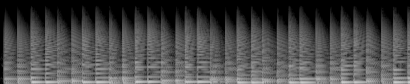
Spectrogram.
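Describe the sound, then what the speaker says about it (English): Chords from a Roland Juno 60 synthesizer swell in a wide chorus shimmer, bright rhythmic stabs pulsing evenly over a thin low end, heard alone and fairly close. "And the Juno 60 sounds like this."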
